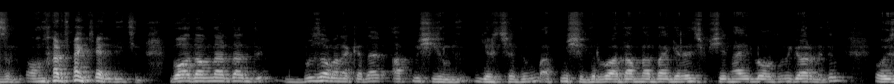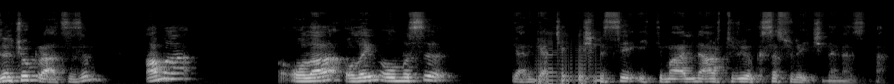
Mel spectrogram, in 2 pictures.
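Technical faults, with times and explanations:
14.29 to 14.95 s, robotic sound from repeated short buffers: for about two-thirds of a second the speech turns into a rigid, metallic buzz fixed at 188 Hz that still loosely tracks the syllables. The likely cause is audio arriving too slowly, so playback loops a chunk of roughly 5.3 ms (one cycle of 188 Hz) and about half the real signal is skipped. Unlike a stutter or dropout, the sound never stops.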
